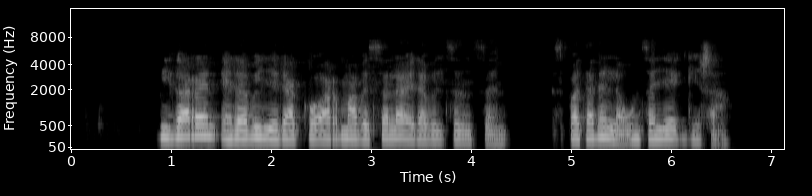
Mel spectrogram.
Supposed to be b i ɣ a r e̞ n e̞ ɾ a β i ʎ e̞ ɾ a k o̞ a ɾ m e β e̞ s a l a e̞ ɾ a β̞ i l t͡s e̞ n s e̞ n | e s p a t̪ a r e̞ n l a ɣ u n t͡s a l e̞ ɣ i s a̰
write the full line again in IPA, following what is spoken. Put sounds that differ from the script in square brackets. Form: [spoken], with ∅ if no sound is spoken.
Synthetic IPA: b i ɣ a r e̞ n e̞ ɾ a β i ʎ e̞ ɾ a k o̞ a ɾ m [a] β e̞ s a l a e̞ ɾ a β̞ i l t͡s e̞ n s e̞ n | e s p a t̪ a [ɾ] e̞ n l a ɣ u n t͡s a [ʎ] e̞ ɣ i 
